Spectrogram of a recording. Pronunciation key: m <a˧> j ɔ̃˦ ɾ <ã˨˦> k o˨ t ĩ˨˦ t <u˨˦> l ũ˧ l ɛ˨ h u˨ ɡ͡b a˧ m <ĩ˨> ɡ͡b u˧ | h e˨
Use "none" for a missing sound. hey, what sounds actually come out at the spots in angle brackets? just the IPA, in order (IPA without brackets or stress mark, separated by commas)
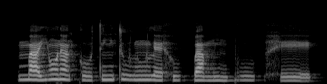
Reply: a˧, ã˦˨, u˧, ĩ˨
